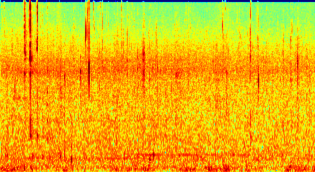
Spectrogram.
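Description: Faint, irregular crackling and clicking as plastic spoons scoop a crushed potato-chip snack mix from paper plates and the chips are crunched, over a steady low hiss.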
